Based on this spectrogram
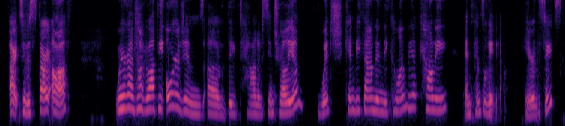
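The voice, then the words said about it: Nasal, congested voice. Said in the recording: “I've got a little bit of a cold. So if I sound a little different ... the non-normal nasally congested voice”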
